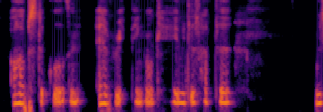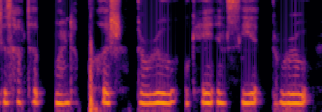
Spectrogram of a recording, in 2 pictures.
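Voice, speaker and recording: Soft-spoken and high-pitched, a woman talks at a fairly slow pace with a dark, mellow tone in a dry, close sound with no echo. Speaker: art content creator. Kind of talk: casual draw-along narration. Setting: home, late at night. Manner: soft-spoken, very quiet. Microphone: too quiet.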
